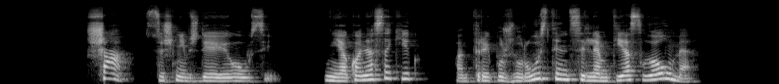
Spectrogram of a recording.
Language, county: Lithuanian, Vilnius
